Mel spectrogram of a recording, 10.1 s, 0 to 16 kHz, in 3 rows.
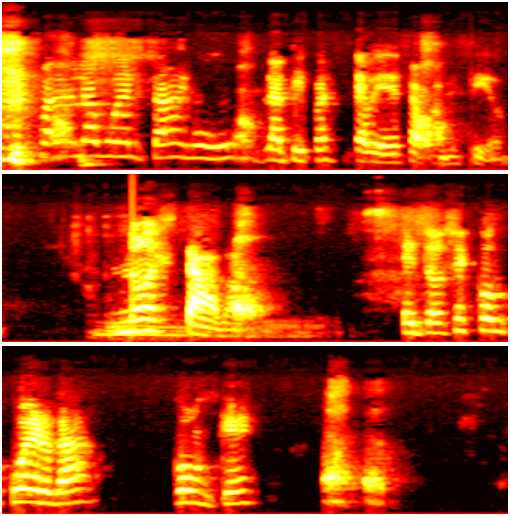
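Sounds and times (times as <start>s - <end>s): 
speech: 0.0s - 5.4s, 6.0s - 9.4s
small dog barking: 2.8s - 3.0s, 4.9s - 5.2s, 8.9s - 9.4s.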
